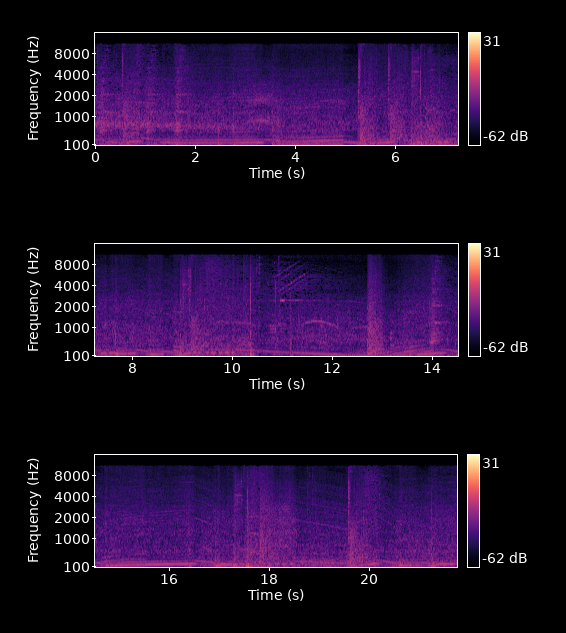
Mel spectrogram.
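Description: A video game's car engine hums and whines as the car drives and boosts.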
